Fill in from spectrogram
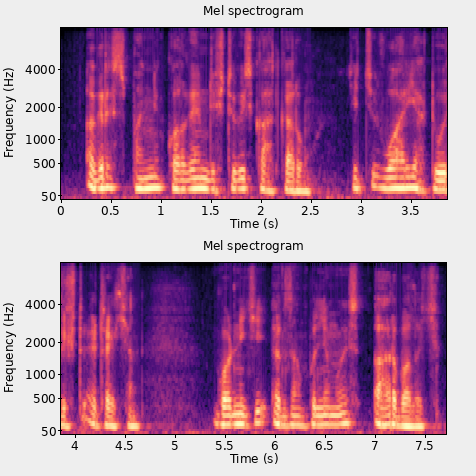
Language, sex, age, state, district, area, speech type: Kashmiri, male, 18-30, Jammu and Kashmir, Kulgam, rural, spontaneous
